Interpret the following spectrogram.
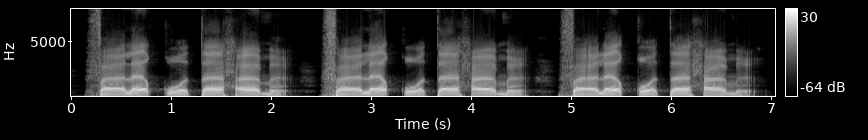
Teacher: pantulkan dengan tebal karena Q sukunnya adalah huruf yang tebal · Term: qqalah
